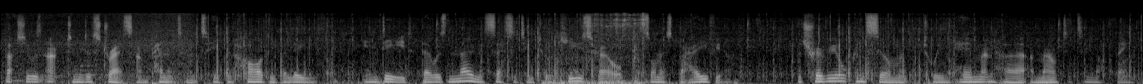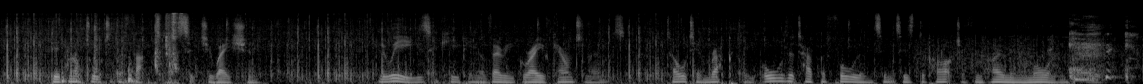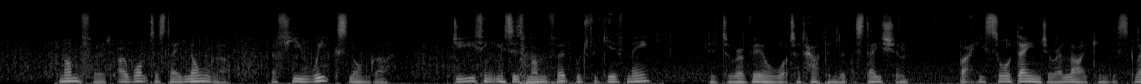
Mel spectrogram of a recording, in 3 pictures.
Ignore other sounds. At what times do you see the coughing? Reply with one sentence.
The coughing can be heard from 21.9 to 22.9 s.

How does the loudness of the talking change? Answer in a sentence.
The volume of the talking goes down.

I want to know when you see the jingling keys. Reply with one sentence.
You can hear the jingling keys from 5.4 to 6.5 s, from 12.1 to 13.3 s and from 27.9 to 29.0 s.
